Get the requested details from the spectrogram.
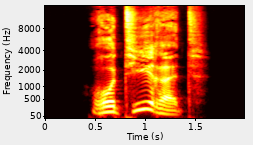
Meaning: second-person plural subjunctive I of rotieren
- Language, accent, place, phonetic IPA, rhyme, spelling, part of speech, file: German, Germany, Berlin, [ʁoˈtiːʁət], -iːʁət, rotieret, verb, De-rotieret.ogg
